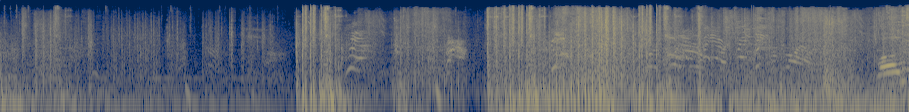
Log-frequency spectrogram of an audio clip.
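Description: Rapid bursts of automatic gunfire and overlapping shots in a Call of Duty Modern Warfare hardpoint match, loud and dense after a quieter opening, with game voices and a player talking underneath.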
